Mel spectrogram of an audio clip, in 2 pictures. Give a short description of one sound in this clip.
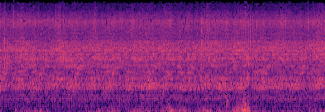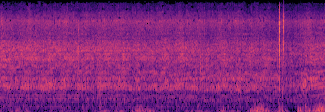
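Bicycle tyres roll steadily over a paved path.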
